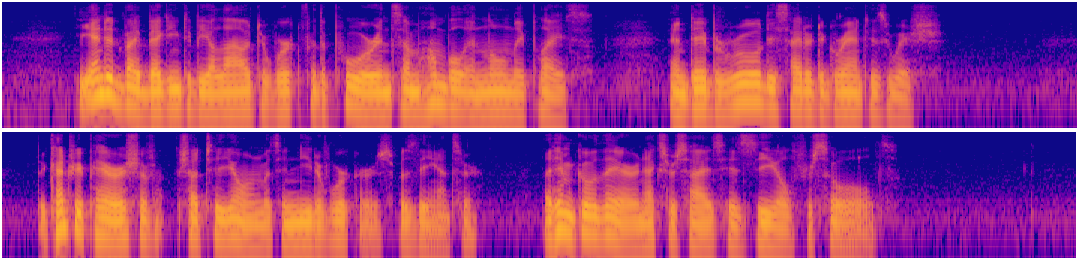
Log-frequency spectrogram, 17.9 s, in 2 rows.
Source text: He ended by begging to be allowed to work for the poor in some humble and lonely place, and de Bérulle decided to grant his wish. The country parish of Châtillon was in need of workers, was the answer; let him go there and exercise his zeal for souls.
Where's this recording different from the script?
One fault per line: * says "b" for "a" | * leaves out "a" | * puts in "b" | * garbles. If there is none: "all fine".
all fine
